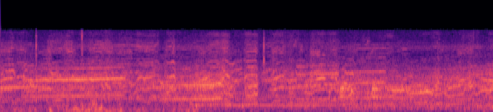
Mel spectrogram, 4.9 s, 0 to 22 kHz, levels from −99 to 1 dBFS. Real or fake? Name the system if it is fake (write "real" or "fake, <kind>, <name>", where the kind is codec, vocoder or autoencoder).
real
